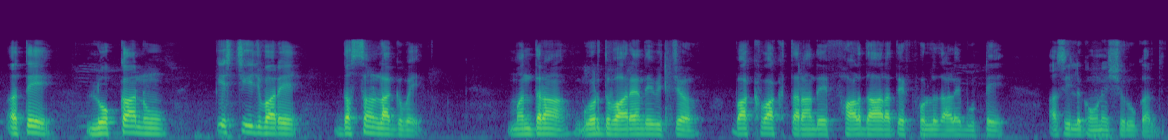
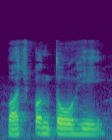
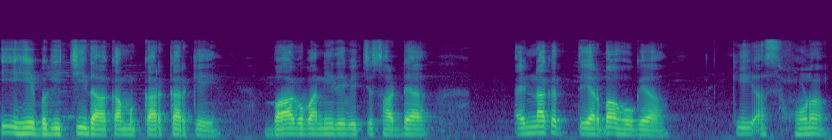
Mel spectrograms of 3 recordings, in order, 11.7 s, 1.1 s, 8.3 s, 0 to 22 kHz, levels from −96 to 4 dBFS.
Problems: background conversations at intervals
